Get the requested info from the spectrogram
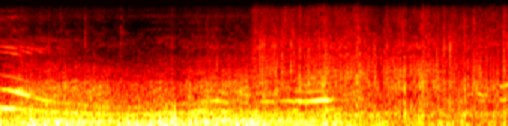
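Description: Electric unicycle tyres rolling over a wooden plank bridge, with wind rushing over the microphone. About halfway through the sound turns to a gritty hiss as the wheels come onto loose gravel.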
